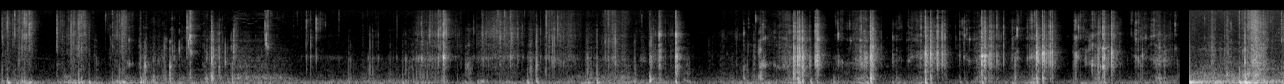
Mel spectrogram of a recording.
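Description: Hairbrush strokes swishing through hair, then repeated crisp bites and crunchy chewing of an edible hairbrush. The crunching is densest near the end.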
